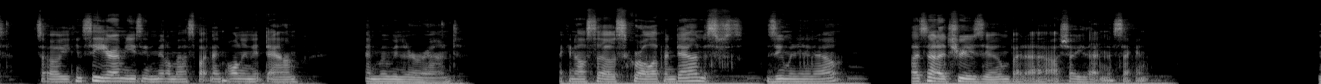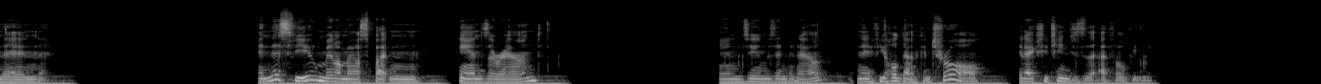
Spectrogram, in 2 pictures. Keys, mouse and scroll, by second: 0.4 middle click, 5.0 scroll up 1, 5.7 scroll down 1, 6.3-6.7 scroll up 1, 6.7-7.1 scroll down 1, 7.1-7.5 scroll up 1, 7.5 scroll down 1, 8.0 scroll up 1, 8.3 scroll down 1, 9.1-9.5 scroll up 1, 9.5 middle click, 10.3 scroll down 1, 10.9 scroll up 1, 11.3 scroll down 1, 11.8 middle click, 13.2 middle click, 17.9 middle click, 20.0 scroll down 1, 20.4 scroll up 1, 20.8 scroll down 1, 22.6 ctrl+scroll down 1, 24.6-24.9 ctrl+scroll up 3, 26.0 ctrl+scroll up 1.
